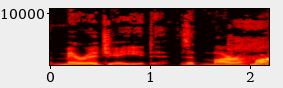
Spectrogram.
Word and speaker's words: Mara Jade: I only used him because I couldn't remember how to pronounce Mara Jade. Is it Mara? Mara Jade. Mara Jade.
